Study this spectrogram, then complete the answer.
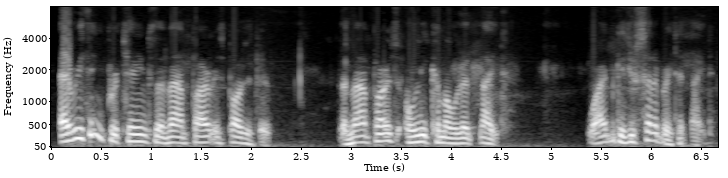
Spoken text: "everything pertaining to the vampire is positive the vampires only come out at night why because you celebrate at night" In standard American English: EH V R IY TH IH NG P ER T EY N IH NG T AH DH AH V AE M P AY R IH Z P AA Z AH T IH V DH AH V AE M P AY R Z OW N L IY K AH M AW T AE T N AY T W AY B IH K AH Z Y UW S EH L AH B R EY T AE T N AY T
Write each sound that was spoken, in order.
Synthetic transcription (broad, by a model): EH V R IY TH IH NG P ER T EY IH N T AH DH AH V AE M P AY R IH Z P AA Z AH T IH V DH AH V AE M P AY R Z OW N L IY K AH M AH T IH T N AY T W AY B IH K AH Z Y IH S EH L AH B R EY T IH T N AY T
